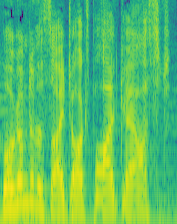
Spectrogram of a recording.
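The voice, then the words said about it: Low, gruff funny voice. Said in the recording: “you went low ... You're kind of like a gruffer version of the Micro Machines guy.”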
